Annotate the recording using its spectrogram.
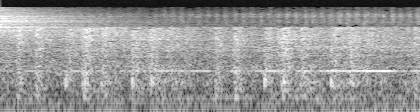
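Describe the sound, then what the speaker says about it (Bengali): An express train rolls across a bridge at night, a steady close rumble with rhythmic clatter of wheels over rail joints continuing throughout. "রাতের এই এক্সপ্রেস ট্রেনটি তখন ছমছম করে একটি ব্রিজ পার হচ্ছে।"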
